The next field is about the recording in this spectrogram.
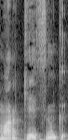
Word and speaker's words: маркетинг: Мы чаще uh-huh. всего произносим маркетинг. И уже словарь это разрешает, как две возможных формы.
